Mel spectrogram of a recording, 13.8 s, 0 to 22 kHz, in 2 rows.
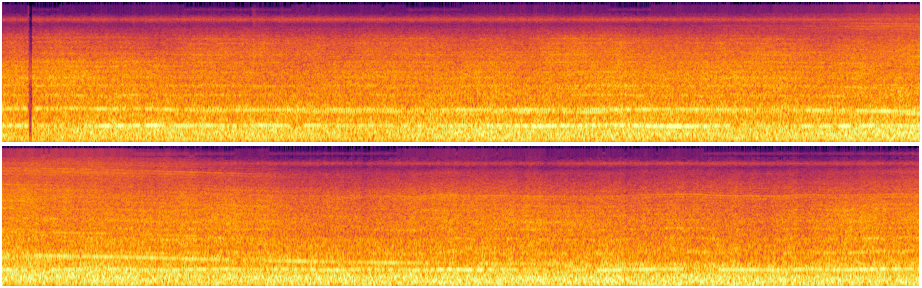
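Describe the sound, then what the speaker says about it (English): Airliner engines in Microsoft Flight Simulator 2020 give a steady, continuous droning hum with tonal whine lines, loud and unbroken throughout with no talking. "plane sounds like a lawnmower."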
